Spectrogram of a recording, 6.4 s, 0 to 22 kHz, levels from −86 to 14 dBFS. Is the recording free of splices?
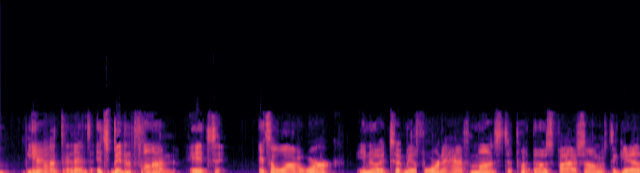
no; 1 cut; at 4.2 s

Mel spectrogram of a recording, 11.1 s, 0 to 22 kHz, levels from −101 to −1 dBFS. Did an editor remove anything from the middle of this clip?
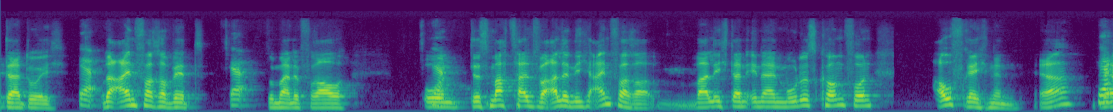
yes; 3 cuts; at 2.2 s, 4.0 s, 8.9 s

